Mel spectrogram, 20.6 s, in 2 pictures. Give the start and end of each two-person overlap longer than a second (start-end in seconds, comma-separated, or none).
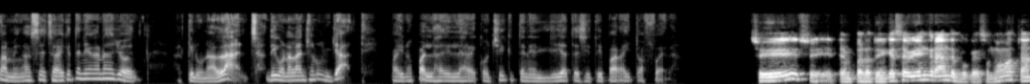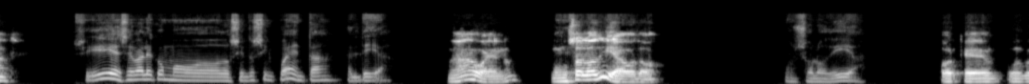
none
